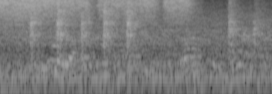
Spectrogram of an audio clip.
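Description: A series of short hissing bursts, several in quick succession, over faint background voices.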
